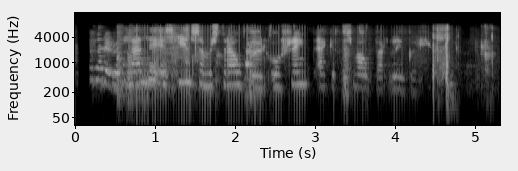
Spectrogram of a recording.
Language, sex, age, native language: Icelandic, female, 11, Icelandic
